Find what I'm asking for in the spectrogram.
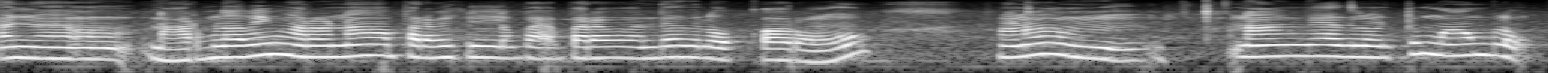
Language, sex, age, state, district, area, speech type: Tamil, female, 18-30, Tamil Nadu, Mayiladuthurai, urban, spontaneous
